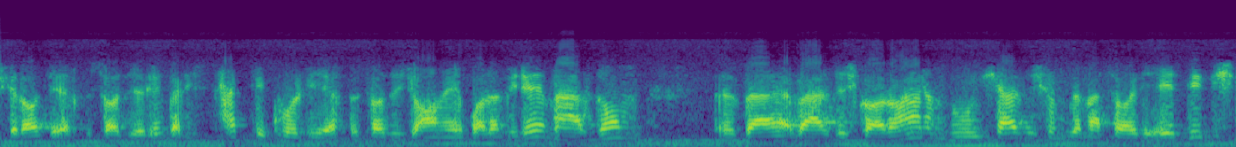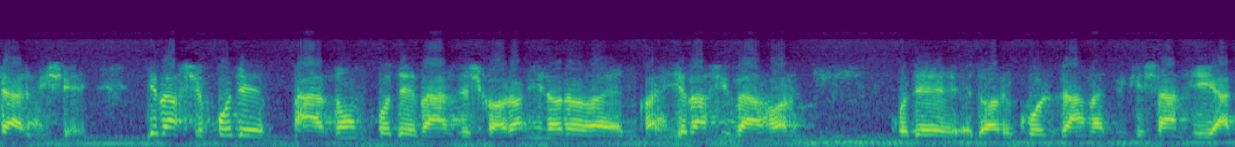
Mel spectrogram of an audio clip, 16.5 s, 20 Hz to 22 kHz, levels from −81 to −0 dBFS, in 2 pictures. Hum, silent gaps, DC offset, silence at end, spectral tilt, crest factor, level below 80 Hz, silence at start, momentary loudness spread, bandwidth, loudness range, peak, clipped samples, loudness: none; none; under 0.1%; 0 s; -5 dB/octave; 14 dB; -46 dBFS; 0 s; 8 LU; 7.6 kHz; 3 LU; 0 dBFS; under 0.1%; -15 LUFS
